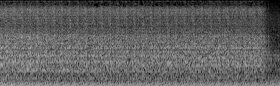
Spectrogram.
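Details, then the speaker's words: Tractor after fuel pump diaphragm was oiled and the carb top refitted: starter churns about three turns a second with no firing; cranking but fuel-starved, pump seemingly not delivering. "well it is running but it doesn't seem like it's pumping fuel so let me pull the top of that car back off and see if there's fuel in the bowl"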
